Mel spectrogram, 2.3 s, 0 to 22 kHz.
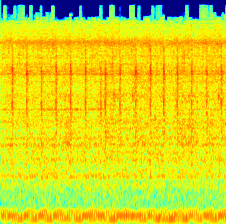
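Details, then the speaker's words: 1995 Lincoln MKVIII 4.6 4V Ford V8 after dealership timing set job, received with no oil and non-original filter: sharp regular metallic knock ~7 per second following engine speed at idle; rod knock, needs an engine. "Sadly, this story doesn't end well. It sounds like it's got a rod tapping in it. She's gonna need a motor."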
